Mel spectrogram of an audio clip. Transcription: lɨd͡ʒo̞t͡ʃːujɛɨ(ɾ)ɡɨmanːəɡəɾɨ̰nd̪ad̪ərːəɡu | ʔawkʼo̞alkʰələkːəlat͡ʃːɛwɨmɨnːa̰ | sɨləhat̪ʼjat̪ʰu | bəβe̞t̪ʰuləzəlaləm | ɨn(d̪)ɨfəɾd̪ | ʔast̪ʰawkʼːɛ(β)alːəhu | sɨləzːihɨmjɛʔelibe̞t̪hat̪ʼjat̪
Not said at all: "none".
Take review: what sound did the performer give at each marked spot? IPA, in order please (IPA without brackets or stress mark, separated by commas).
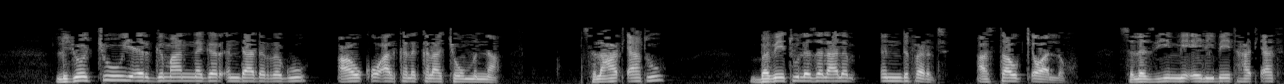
ɾ, d̪, w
